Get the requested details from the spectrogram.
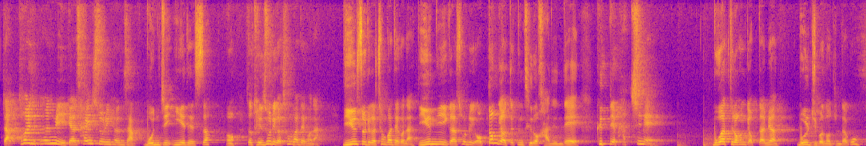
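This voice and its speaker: A woman teacher explaining grammar to her class, her pitch rising and falling a great deal as she quizzes the students and answers her own questions. The sound is roomy, with a clear echo around her voice. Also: big pitch swings, brisk, dark tone. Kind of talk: classroom lecture.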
